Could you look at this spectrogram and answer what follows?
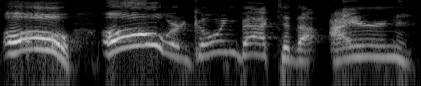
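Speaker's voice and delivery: high, loud laughing outburst; real laughing yell, up high; laughing shout. Real, not acted.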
